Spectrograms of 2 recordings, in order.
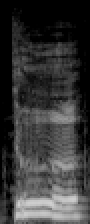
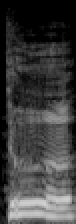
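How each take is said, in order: First: It is said with weighty, solemn gravity. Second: It is said with weighty, solemn gravity.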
